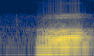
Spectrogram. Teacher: hu panjang dua ketuk Kenapa karena ada damah kebalik ini domnya kebalik makanya dipanjangkan dua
